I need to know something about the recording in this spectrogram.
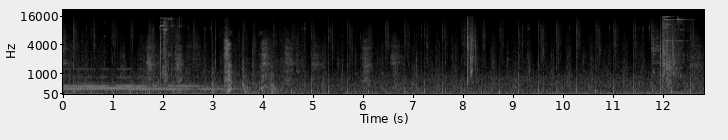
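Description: Footsteps tread on a concrete floor.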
